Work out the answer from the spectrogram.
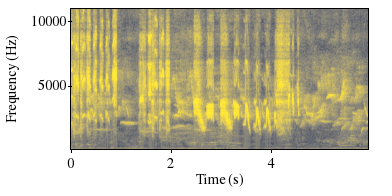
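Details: Male Oriental magpie-robin singing intensely as a lure to agitate other magpie-robins; repeated harsh rattling bursts followed by a run of loud, sharp downslurred whistles, steady low hum beneath.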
